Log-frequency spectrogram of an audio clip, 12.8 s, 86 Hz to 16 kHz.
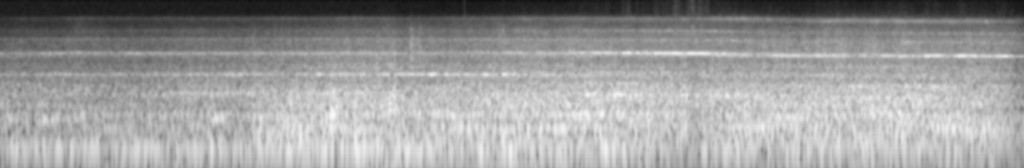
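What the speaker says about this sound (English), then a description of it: "These units, grinding past Mike and Ike, are about the same age as the SP units we just saw" Santa Fe diesel locomotives, EMD units from the 1970s, grind past on Cajon Pass, a deep sustained rumble with high wheel squeal and metallic whine building and holding steady at a moderate distance.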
